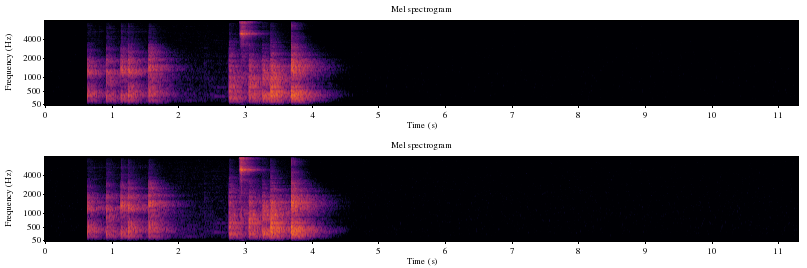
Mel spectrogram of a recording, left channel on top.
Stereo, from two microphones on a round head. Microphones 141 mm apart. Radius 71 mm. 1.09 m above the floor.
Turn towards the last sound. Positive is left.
turn(degrees=-50)  # may be behind; listen again after turning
